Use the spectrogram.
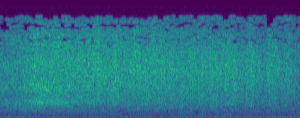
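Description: A large audience claps and cheers in response to a preacher's call to clap their hands and holler hallelujah, a dense, steady roar that fills the whole stretch without letting up, swelling slightly near the start and staying loud throughout.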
